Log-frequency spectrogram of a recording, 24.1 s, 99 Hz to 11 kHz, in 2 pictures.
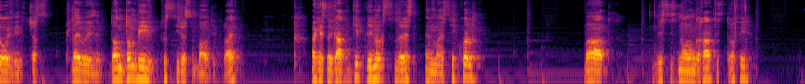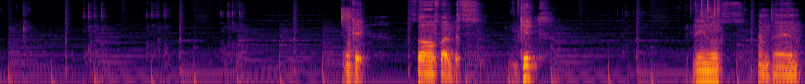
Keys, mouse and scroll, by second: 6.4 alt+Tab, 7.3 scroll down 2, 9.8-11.0 scroll down 2, 10.8-14.7 typing, 13.5 double click, 13.7 ctrl+c, 14.4 double click, 15.6 double click, 15.8 typing, 16.0-16.3 scroll down 2, 16.6-17.3 scroll down 1, 17.3-17.8 scroll up 1, 19.1 typing, 19.1 double click, 21.3-22.9 typing, 21.6 double click, 23.3 alt+Tab.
